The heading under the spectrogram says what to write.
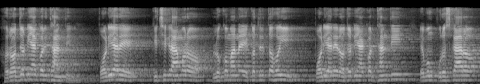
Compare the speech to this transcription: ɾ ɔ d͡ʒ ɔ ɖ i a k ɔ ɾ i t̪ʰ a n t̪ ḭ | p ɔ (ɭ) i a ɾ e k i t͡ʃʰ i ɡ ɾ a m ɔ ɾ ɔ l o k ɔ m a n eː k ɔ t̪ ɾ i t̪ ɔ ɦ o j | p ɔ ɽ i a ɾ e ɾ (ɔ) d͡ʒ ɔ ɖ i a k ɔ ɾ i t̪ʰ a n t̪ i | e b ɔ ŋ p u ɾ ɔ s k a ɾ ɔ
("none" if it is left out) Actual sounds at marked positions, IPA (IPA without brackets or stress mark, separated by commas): ɽ, ɔ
